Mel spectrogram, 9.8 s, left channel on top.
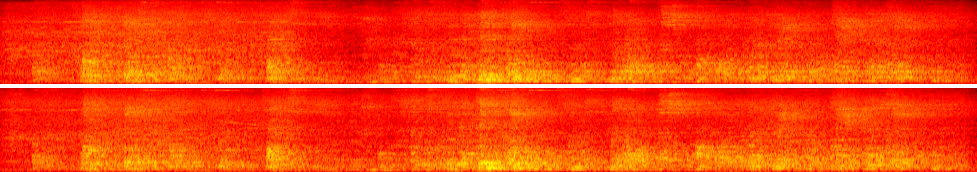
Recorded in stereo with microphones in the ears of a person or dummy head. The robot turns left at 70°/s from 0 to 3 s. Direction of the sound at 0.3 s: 10° right (ahead or behind).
